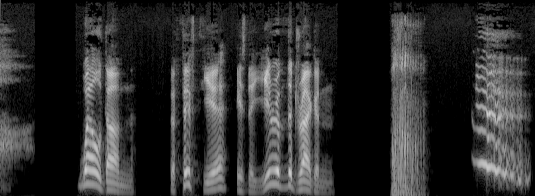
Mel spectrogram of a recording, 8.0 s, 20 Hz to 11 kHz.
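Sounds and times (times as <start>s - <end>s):
speech: 1.2s - 5.1s
horse snorting: 5.9s - 6.4s.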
